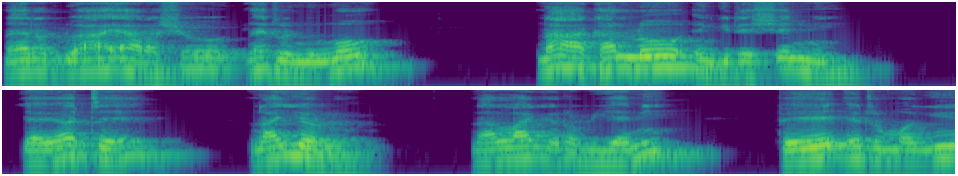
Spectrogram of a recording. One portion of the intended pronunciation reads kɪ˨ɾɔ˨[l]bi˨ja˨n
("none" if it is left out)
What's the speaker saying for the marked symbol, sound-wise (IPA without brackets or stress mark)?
none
